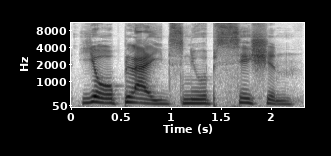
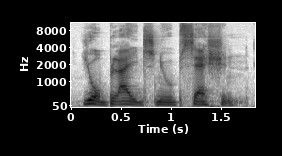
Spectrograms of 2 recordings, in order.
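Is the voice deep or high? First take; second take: high; deep. First: The voice is softer and higher. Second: The voice is deep and low. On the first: The speaker calls it right. "a softer, like, higher voice" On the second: The speaker calls it wrong. "It's a little bit too um deep"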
